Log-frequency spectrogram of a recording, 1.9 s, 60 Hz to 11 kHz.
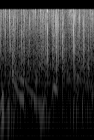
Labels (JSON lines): {"label": "biophony, cascading saw", "recorder": "SoundTrap 600 or HydroMoth"}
